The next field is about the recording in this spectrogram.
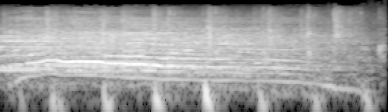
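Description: An audience cheers loudly and steadily, many voices whooping together over a run of regular low thumps that sound like rhythmic clapping or stomping, cheering to vote for which of two people has the biggest Bible.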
